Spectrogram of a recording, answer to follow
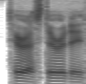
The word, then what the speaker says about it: Pterasteridae: It's yeah, not sure of the genus and species on this one, but it's probably in the Pterasteridae family, which again is this one of those silent P, PT.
